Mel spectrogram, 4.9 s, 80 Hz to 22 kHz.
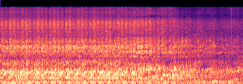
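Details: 2006 Cummins diesel idling warm: uneven, loping beat about three pulses a second that doesn't settle; rough idle when warm, cause not identified.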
